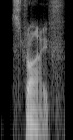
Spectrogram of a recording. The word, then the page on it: strife: British English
